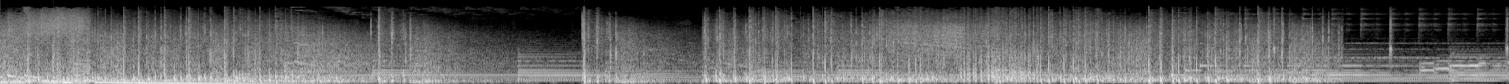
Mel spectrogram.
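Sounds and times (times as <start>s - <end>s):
firecrackers crackling and popping: 0.0s - 4.3s, 7.0s - 13.5s
music with held tones: 12.0s - 15.0s.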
